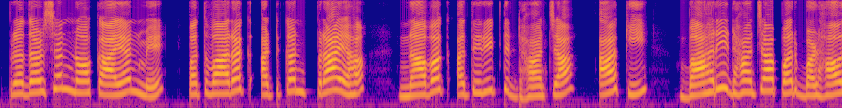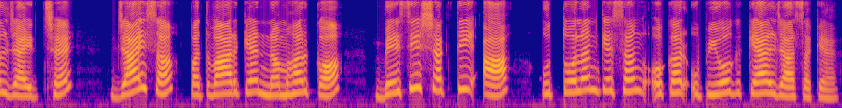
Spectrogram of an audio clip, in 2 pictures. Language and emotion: Maithili, neutral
